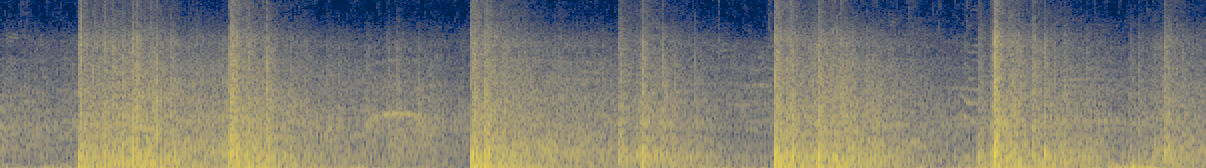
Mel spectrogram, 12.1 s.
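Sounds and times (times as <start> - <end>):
fireworks exploding: 0.3 - 12.0.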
